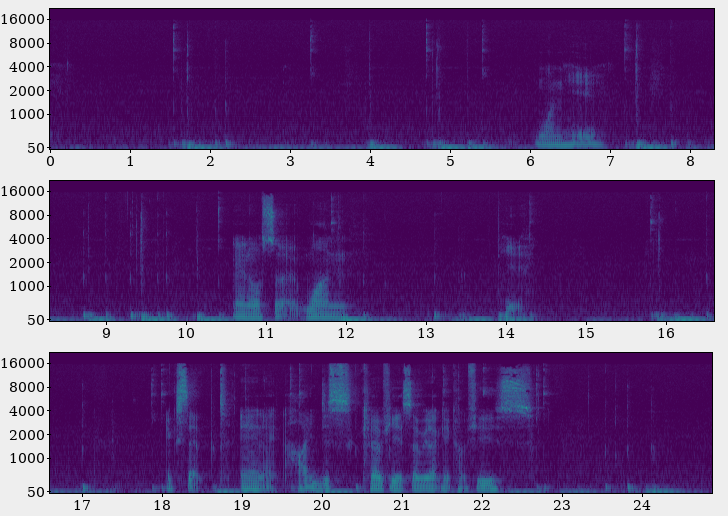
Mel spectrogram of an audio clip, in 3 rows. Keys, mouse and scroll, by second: 2.0 middle click, 3.2 click, 5.4-7.2 shift+drag, 7.4-7.7 scroll up 1, 7.7 middle click, 8.9 shift+middle click, 9.6 middle click, 10.4 shift+click, 12.2 middle click, 13.3-13.9 scroll down 1, 14.3 shift+click, 16.0-16.5 scroll up 1, 16.5 middle click, 17.8 click, 18.6 scroll down 1, 19.6 click, 19.9 scroll up 1, 20.5 middle click, 21.5 right click, 22.6 click, 23.5 middle click, 24.0-24.4 scroll down 1.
